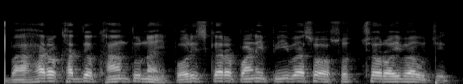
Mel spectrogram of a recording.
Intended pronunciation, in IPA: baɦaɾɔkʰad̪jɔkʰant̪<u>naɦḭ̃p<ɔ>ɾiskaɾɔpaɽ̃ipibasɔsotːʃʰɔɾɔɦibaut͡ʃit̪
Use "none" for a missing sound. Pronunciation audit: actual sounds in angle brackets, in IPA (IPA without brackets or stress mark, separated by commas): u, ɔ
